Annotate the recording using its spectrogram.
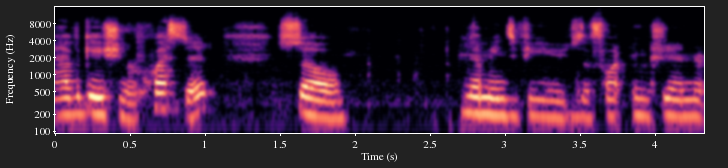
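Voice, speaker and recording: This woman has a medium-pitched voice with a dark, mellow tone. Her delivery is somewhat breathy. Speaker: coding tutorial maker. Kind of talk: tutorial. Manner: halting.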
